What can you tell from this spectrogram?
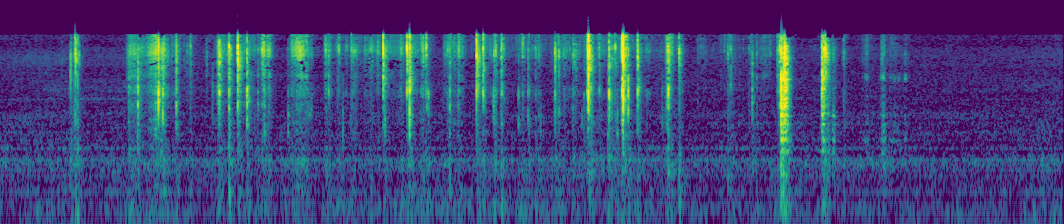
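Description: Pink plastic zip-lock bag crinkling and crackling in irregular bursts as it is handled and opened, with the loudest crackles near the end and then stopping about three quarters of the way through.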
